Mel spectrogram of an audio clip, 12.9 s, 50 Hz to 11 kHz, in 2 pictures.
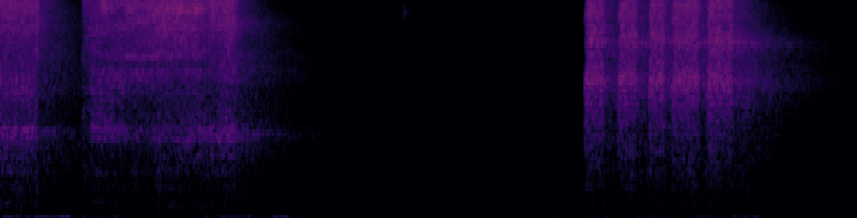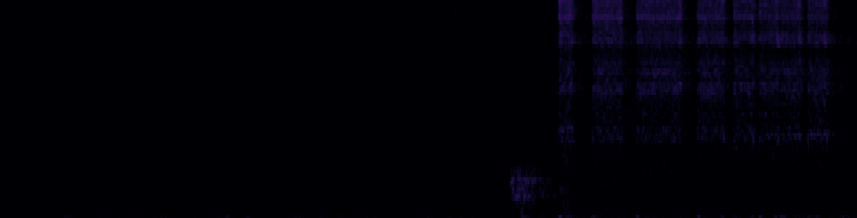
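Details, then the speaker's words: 1975 Yamaha TY250 trials bike carburetor, pilot circuit blown with compressed air during cleaning; two strong, clean bursts of air hiss pass freely, flowing nicely; clear carburetor pilot circuit. "And that's our this is our pilot circuit here. And with compressed air you can hear that it's it's actually flowing nicely. So I think we're going to be good to go there."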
